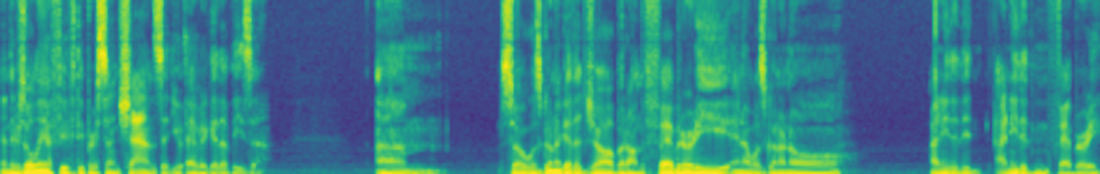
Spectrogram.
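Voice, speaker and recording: A man talks fairly quickly in an Italian accent, his voice very deep and low with a dark, mellow tone. His pitch varies in an ordinary way, and he leaves long, frequent pauses. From Italy, Rome. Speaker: tech founder. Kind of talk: casual chat.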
